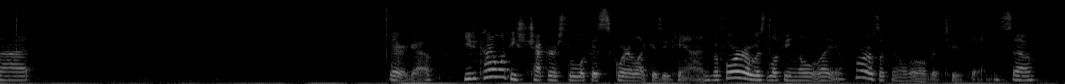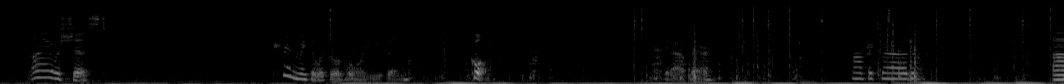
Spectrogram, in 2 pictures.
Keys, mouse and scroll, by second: 4.2 click, 14.3 click, 17.5 click, 18.5 alt+right click, 18.8 alt+right click, 19.9 right click, 20.7 alt+right click.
